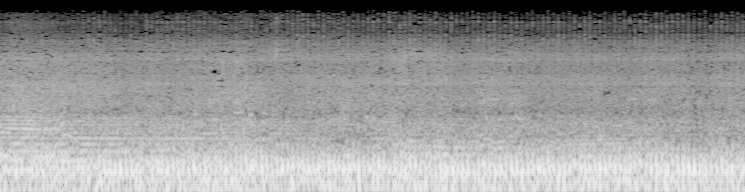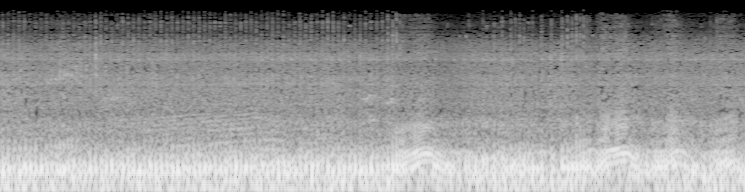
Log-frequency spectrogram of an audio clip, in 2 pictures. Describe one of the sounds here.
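Motorbike engines idle and rumble steadily close by.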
